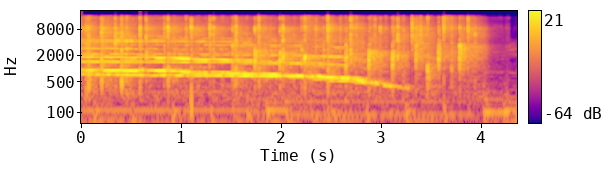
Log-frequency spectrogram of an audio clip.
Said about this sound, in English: Let's do one big round of applause for everyone who joined in. Well done, everyone.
